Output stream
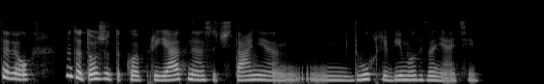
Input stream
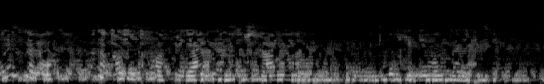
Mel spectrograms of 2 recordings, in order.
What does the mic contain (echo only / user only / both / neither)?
echo only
